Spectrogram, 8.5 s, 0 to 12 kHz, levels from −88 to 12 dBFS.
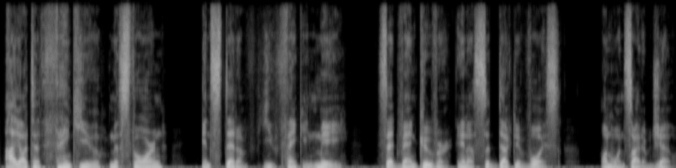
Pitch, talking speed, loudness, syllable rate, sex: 90 Hz, 165 wpm, -21 LUFS, 4.7 syllables/s, male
